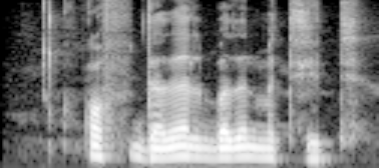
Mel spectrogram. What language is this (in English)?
Somali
